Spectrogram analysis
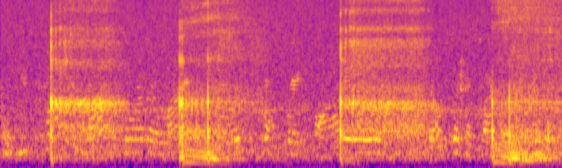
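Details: Sleeping man snoring: rough, rattling snores with some whistling, repeating every second or so over a hissy background.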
